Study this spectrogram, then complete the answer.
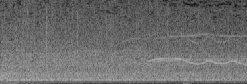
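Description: A football stadium crowd at an Ohio State Buckeyes at Washington Huskies game makes a steady, dense roar of distant murmuring as a team sets up to kick off, with no break in the wash of noise.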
